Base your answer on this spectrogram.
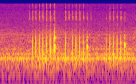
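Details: Female pet squirrel indoors, purring before barking when upset: three short bursts of fast, evenly spaced clicking pulses, each lasting under half a second, separated by brief pauses in a quiet room.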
